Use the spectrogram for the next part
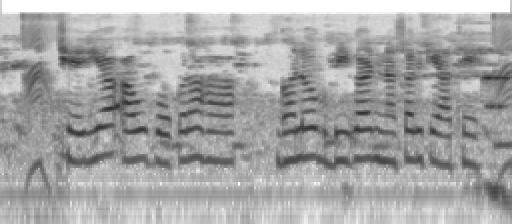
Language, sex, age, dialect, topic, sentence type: Chhattisgarhi, male, 18-24, Western/Budati/Khatahi, agriculture, statement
